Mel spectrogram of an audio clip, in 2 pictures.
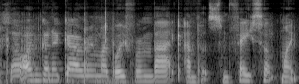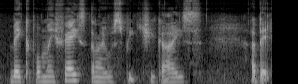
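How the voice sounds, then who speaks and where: Noticeable background noise fills the clip as the voice moves at a fairly quick pace. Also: woman. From England. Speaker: vlogger. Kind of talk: casual vlog. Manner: halting. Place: home room. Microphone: phone near.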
